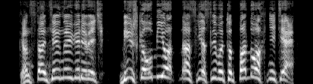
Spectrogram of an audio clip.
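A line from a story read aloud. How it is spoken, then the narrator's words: Shouting. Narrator (Russian): закричал Серый, подбежав к Архарову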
